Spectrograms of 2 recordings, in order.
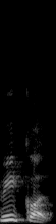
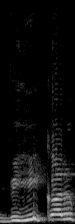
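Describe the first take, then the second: First: The H in the middle is silent. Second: The H in the middle is sounded. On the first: The speaker calls it right. "શું કહેવાય vehicle" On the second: The speaker calls it wrong. "આપણે vehicle કહીએ છીએ ને એ wrong છે"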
